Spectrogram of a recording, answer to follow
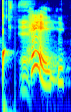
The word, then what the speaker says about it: hej: Hej. Hey. Hej is the Swedish way of saying hi. It's quite similar to English, just that we spell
